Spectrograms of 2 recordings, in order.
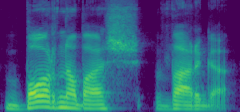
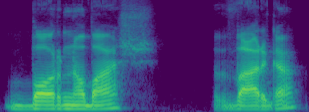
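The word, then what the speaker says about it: Barnabás Varga: but But nevertheless, Bornabas Varga, that is actually his name, because that is the pronunciation for Hungarian names, Bornabas Varga.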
